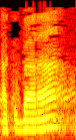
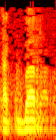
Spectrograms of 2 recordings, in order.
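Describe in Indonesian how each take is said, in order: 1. Kata ini berakhir dengan vokal 'a' tambahan. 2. Kata ini berakhir pada 'r' tanpa vokal. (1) "bukan akbara" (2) "bukan akbar"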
